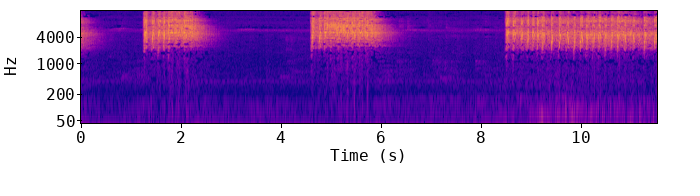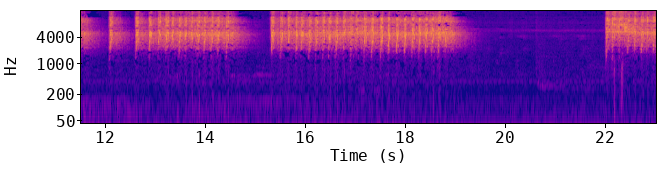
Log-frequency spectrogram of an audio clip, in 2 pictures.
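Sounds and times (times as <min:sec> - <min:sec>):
bird singing rapid high notes: 0:08.5 - 0:19.1.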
